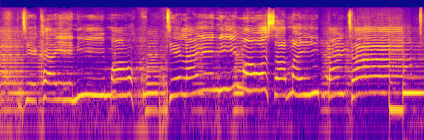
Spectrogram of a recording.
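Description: A woman singing a song with ornamented, wavering held notes over band accompaniment, amplified through stage loudspeakers.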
